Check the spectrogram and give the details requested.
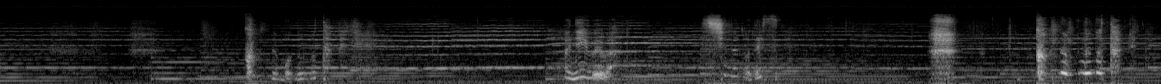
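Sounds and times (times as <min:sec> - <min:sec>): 
speech: 0:02.7 - 0:03.8, 0:05.5 - 0:06.3, 0:07.0 - 0:08.0
younger sister crying and whimpering: 0:09.3 - 0:11.4.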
